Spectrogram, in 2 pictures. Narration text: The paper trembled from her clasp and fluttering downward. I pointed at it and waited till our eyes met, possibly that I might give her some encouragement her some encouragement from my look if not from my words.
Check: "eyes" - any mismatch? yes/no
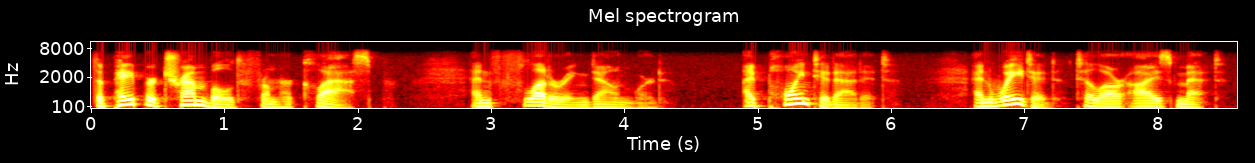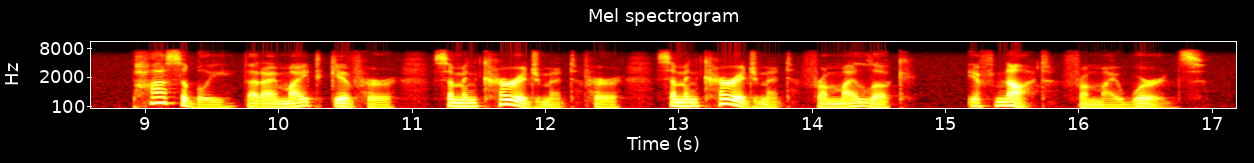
no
